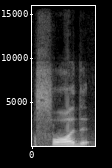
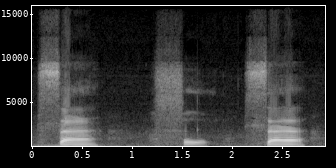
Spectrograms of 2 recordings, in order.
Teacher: huruf Shad dia hurufnya tebal Istia sedangkan Sin ya Sa ini dia tipis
